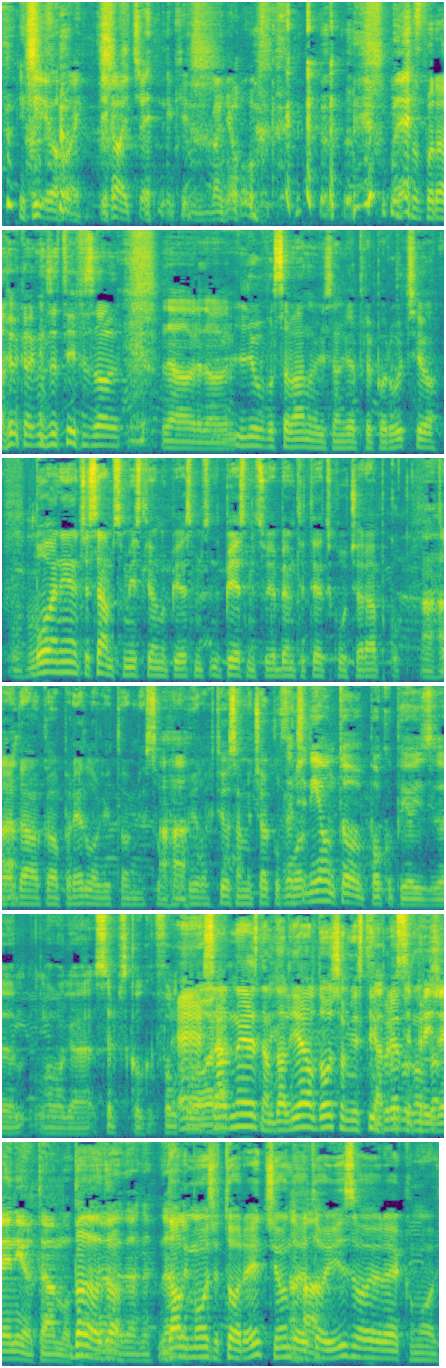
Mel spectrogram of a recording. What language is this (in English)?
Croatian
